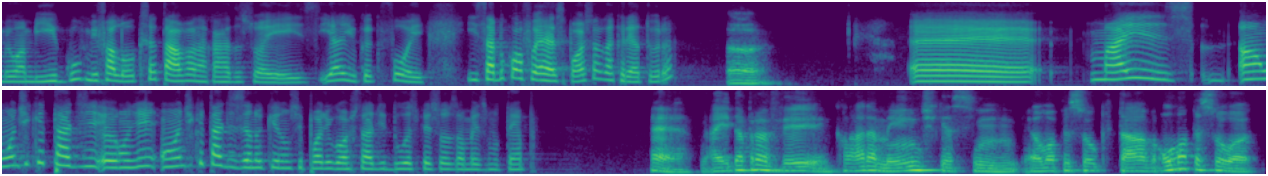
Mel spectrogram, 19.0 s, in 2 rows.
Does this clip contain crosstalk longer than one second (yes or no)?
no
